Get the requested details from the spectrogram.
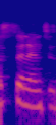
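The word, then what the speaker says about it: sentences: सेनेंस या सेनेंसेस मतलब टी को आप स्किप कर देते हो, सही हो गया।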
